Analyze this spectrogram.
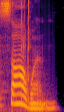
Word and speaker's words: Samhain: Halloween has its roots in an ancient Celtic festival of Samhain, not pronounced the way it looks.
